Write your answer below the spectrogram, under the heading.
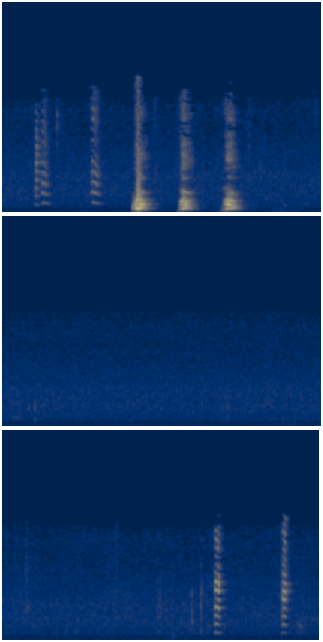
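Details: Petite basset hound barking, one of two fostered females, Oakley and Reagan, in the Midtown Atlanta area: two short faint yips, then three loud deep barks about half a second apart, a long quiet pause, and two brief sharp barks near the end.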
